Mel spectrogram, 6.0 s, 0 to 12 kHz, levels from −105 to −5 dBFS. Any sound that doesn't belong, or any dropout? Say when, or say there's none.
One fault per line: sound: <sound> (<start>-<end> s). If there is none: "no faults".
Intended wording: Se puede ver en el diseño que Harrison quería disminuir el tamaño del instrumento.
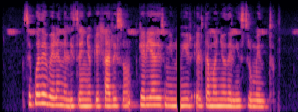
sound: dropout (3.5-3.6 s)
